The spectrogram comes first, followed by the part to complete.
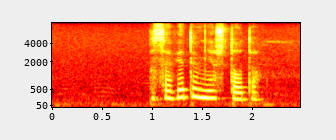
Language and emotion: Russian, neutral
